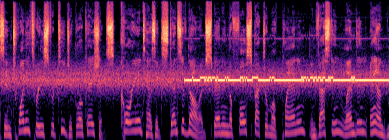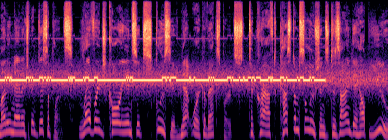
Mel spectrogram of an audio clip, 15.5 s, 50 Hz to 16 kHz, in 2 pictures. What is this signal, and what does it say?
RTTY (45.45 baud, 170 Hz shift), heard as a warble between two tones, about 2200 Hz centre, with radio static and speech in Spanish. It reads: XRTBD IBXDR XSZMS TQYHQ OGNAB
